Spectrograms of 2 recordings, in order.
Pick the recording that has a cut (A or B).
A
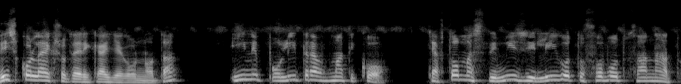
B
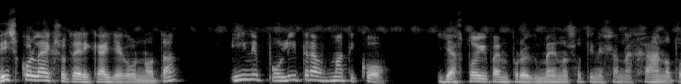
A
